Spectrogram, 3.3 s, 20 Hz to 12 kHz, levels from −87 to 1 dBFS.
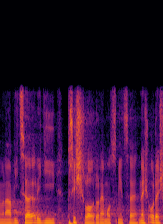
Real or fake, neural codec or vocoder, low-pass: real; none; 7.2 kHz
